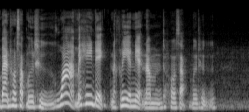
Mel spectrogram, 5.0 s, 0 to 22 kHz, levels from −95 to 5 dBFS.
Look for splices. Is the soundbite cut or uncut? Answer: cut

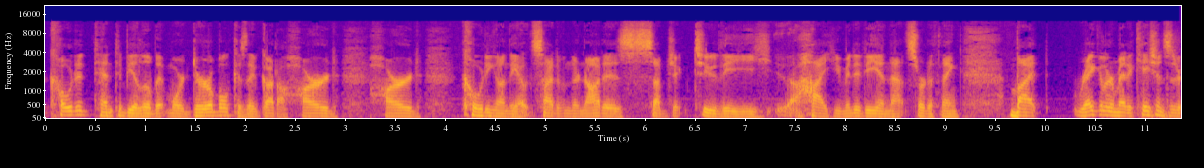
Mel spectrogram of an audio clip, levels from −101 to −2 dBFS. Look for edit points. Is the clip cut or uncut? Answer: cut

